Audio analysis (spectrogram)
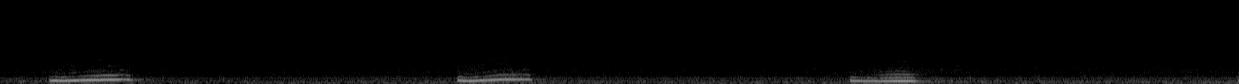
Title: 8 minutes of kitten snoozing snoring sounds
